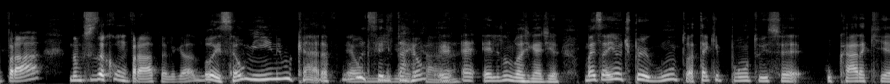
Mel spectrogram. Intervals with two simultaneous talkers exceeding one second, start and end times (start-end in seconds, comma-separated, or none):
3.4-4.7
